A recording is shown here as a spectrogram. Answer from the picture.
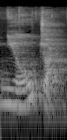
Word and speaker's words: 扭转: When we have two third tones together, the first one change into the second.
